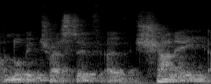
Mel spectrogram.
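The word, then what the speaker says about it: Chani: love interest of of Shanny I think uh I think we're pronouncing that correctly it almost sounds a bit like Johnny in the film um but uh yeah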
